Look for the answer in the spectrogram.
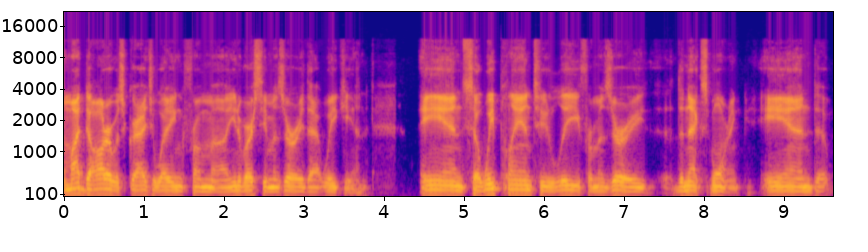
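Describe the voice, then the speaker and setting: A middle-aged man speaking casually as an interview guest, explaining things in a halting way and repeating words. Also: low-pitched. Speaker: guest, author.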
